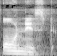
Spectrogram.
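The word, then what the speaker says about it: honest: एंड ऑनेस्ट, again आपका ये जो है ओ साइलेंट है, एच साइलेंट है, ओ से आपकी साउंड शुरू हो रही है, तो ओ आपकी वोवल साउंड है, देयरफॉर यहाँ पे एन आएगा।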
